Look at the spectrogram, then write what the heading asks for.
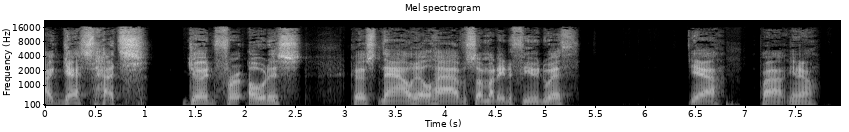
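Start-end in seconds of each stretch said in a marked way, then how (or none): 0.0-5.4 sarcastic, unexcited, flat deadpan monotone. Reacting to a wrestler's return to the show: sarcastically unexcited. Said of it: "hear the excitement in my voice".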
